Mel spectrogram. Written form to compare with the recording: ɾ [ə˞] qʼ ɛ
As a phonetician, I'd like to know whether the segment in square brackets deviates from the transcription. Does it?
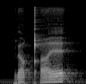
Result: no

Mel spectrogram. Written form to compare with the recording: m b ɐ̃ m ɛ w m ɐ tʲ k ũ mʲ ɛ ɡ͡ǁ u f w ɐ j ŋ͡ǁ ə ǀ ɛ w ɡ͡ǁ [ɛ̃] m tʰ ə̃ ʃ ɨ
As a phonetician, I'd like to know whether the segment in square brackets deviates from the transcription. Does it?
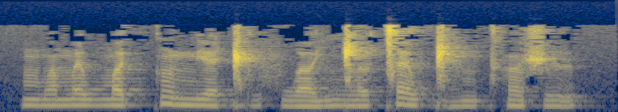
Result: no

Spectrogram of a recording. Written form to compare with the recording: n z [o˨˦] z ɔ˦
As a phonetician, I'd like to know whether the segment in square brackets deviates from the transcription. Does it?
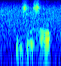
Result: yes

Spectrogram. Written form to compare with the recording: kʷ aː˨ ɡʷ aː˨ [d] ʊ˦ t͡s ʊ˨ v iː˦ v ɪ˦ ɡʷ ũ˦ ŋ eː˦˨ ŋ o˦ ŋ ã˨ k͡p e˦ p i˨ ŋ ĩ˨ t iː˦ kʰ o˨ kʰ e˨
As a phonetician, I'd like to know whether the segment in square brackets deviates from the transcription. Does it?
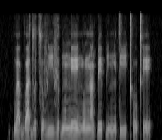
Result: no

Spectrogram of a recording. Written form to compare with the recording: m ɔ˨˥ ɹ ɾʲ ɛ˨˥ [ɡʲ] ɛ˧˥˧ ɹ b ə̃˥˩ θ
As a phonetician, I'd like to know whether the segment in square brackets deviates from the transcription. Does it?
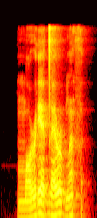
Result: yes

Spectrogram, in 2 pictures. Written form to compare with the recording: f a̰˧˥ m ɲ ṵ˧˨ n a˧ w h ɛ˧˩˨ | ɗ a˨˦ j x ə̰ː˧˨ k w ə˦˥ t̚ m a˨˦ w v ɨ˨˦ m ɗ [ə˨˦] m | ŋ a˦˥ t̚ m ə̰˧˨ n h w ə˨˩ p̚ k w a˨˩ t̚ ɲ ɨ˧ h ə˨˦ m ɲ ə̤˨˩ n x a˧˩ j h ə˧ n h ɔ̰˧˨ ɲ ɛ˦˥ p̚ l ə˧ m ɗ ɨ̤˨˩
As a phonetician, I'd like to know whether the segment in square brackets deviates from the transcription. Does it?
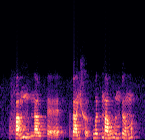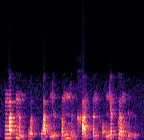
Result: no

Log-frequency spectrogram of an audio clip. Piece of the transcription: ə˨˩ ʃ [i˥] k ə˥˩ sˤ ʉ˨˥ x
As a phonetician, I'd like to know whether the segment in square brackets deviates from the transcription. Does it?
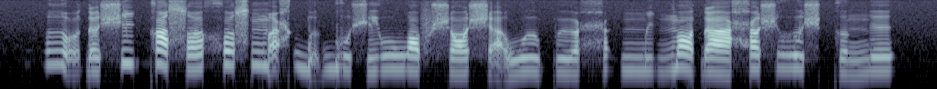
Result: no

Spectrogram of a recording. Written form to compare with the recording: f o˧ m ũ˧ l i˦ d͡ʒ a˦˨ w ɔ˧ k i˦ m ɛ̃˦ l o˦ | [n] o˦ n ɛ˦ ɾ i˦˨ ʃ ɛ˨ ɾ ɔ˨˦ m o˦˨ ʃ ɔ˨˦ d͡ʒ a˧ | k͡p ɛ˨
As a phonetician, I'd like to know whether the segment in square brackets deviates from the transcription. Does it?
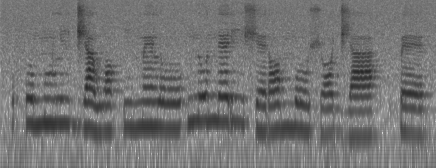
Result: no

